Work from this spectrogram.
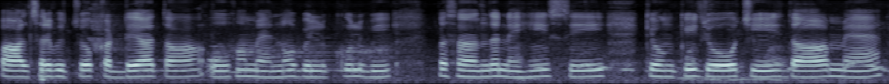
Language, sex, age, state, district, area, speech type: Punjabi, female, 30-45, Punjab, Pathankot, rural, spontaneous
